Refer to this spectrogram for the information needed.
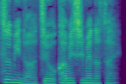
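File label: win, Japanese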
